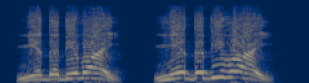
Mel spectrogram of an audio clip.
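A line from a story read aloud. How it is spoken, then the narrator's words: Shouting. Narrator (Russian): прокричать Лин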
